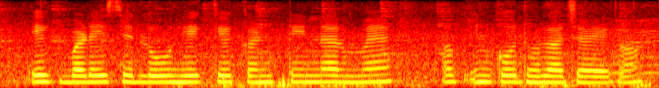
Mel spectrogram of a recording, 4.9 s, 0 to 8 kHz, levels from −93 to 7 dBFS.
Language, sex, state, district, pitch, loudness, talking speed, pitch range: Bhojpuri, female, Bihar, Saran, 220 Hz, -16 LUFS, 135 wpm, 215-225 Hz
